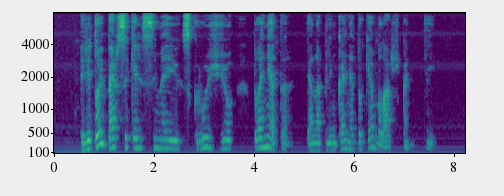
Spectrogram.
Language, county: Lithuanian, Vilnius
